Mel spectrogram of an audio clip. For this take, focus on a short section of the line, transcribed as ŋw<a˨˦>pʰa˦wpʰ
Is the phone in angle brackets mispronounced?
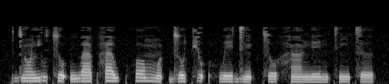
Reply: yes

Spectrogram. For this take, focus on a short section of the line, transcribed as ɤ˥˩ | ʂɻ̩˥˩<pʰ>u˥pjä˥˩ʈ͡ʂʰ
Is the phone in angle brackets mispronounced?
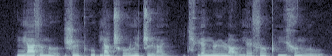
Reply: no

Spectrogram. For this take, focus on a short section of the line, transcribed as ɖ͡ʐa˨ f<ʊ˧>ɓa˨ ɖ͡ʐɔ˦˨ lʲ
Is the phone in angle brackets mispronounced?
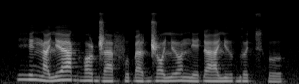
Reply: yes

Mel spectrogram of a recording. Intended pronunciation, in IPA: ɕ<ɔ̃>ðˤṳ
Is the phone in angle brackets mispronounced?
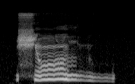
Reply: no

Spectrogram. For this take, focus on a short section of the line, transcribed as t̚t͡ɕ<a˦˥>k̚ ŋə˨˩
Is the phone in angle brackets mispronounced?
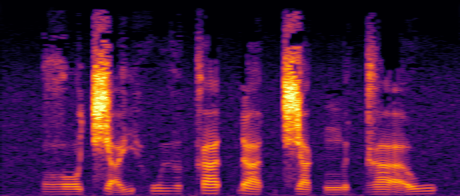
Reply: yes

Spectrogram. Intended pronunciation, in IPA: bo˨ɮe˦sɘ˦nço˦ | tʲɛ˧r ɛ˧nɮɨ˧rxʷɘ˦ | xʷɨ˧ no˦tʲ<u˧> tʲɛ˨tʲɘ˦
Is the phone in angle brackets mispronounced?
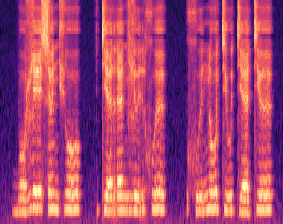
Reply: no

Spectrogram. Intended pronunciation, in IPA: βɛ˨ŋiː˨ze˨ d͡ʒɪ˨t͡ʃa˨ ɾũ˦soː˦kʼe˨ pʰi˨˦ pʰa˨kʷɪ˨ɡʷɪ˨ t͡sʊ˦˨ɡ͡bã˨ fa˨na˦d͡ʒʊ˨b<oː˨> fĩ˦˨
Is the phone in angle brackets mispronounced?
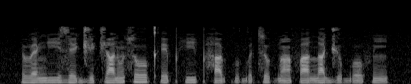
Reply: no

